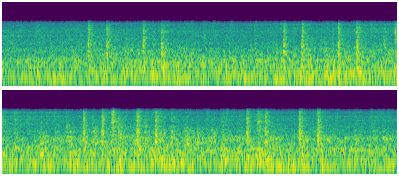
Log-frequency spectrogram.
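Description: KiwiRail train passing at night, its wheels clicking over the rail joints, often in quick pairs, over a steady rumble. The clicks come faster and louder from about a third of the way in.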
